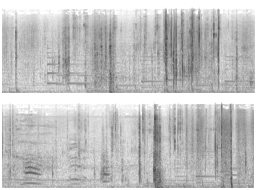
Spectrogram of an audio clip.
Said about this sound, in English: She opened the door like that.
